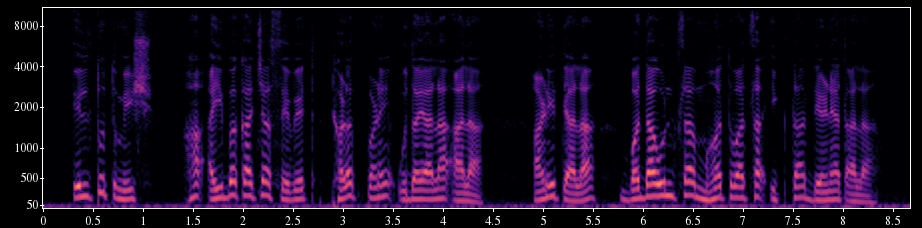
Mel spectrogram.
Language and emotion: Marathi, neutral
